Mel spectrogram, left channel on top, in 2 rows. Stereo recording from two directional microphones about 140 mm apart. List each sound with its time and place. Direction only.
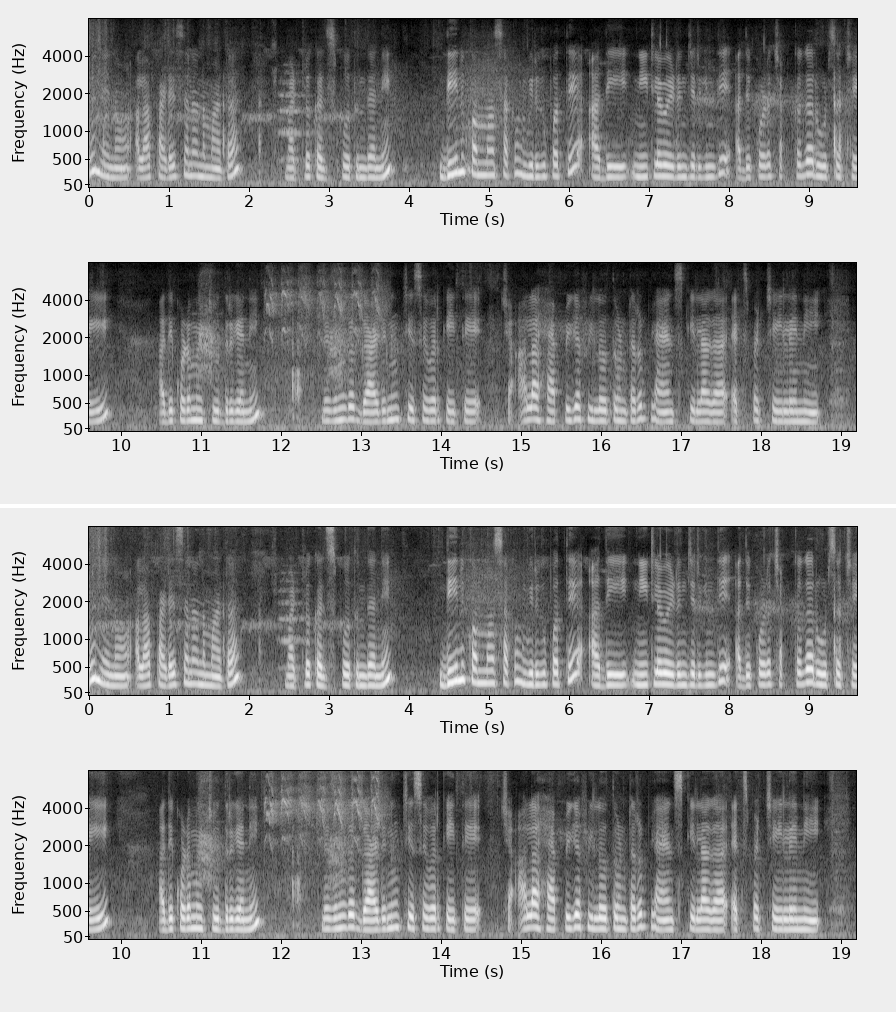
0.0 s speech: 15° right (ahead or behind)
